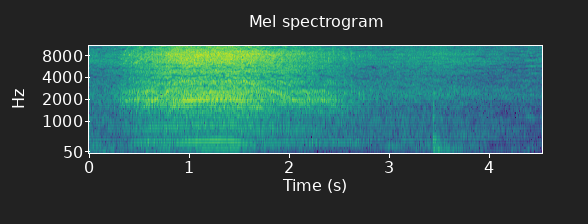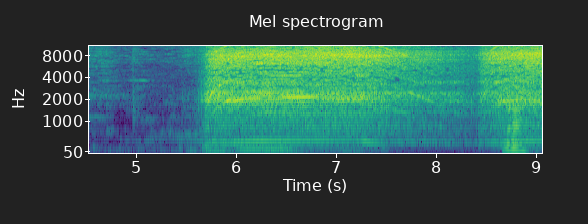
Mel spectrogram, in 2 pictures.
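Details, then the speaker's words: Maktec MT870 rotary hammer after repair for not hammer-drilling, running free: harsh, rattling buzz showing the hammer action now works, whereas before it sounded smooth with no vibration. "kasar rusak yah tapi ini kasar menandakan bahwa Hammer nya itu udah berjalan"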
